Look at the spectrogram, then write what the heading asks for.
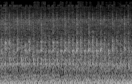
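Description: A Mitsubishi MT14 tractor engine runs steadily at close range, a dense, continuous mechanical drone with a faint knocking pulse and no change in pace.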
